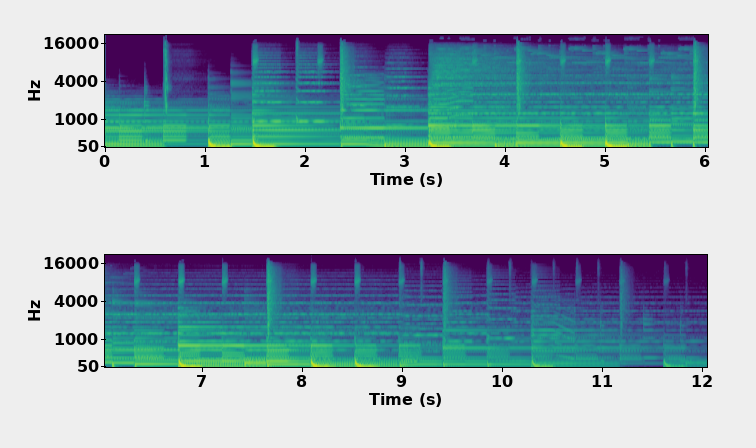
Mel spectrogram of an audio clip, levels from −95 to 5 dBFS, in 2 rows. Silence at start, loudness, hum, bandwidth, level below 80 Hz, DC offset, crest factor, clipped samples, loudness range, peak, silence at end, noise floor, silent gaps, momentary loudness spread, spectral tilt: 0 s; -17 LUFS; none; 17.5 kHz; -18 dBFS; under 0.1%; 16 dB; under 0.1%; 6 LU; 0 dBFS; 0.05 s; -41 dBFS; none; 17 LU; -6 dB/octave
